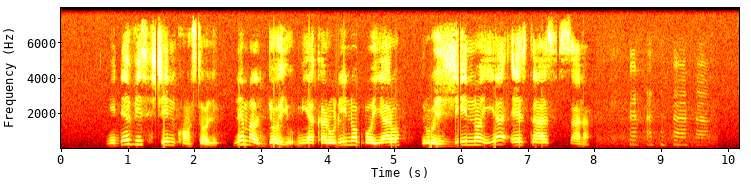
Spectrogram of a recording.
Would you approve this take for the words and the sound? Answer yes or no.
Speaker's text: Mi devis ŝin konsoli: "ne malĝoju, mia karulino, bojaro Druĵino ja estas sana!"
no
